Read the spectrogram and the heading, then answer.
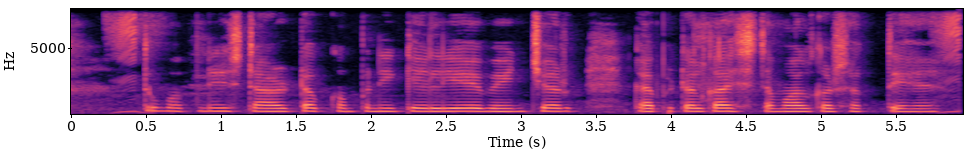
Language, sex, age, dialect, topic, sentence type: Hindi, female, 31-35, Hindustani Malvi Khadi Boli, banking, statement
